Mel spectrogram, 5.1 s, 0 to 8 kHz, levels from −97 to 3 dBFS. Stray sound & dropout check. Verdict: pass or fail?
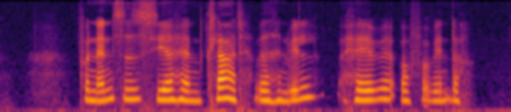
pass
